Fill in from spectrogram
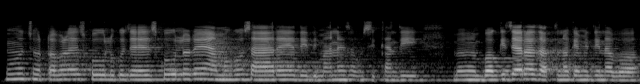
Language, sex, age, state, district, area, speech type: Odia, female, 30-45, Odisha, Nayagarh, rural, spontaneous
